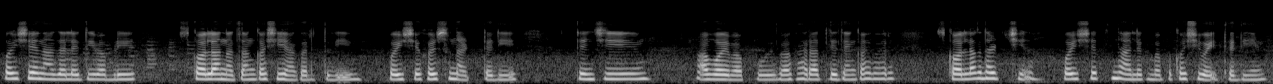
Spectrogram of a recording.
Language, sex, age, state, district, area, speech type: Goan Konkani, female, 18-30, Goa, Pernem, rural, spontaneous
